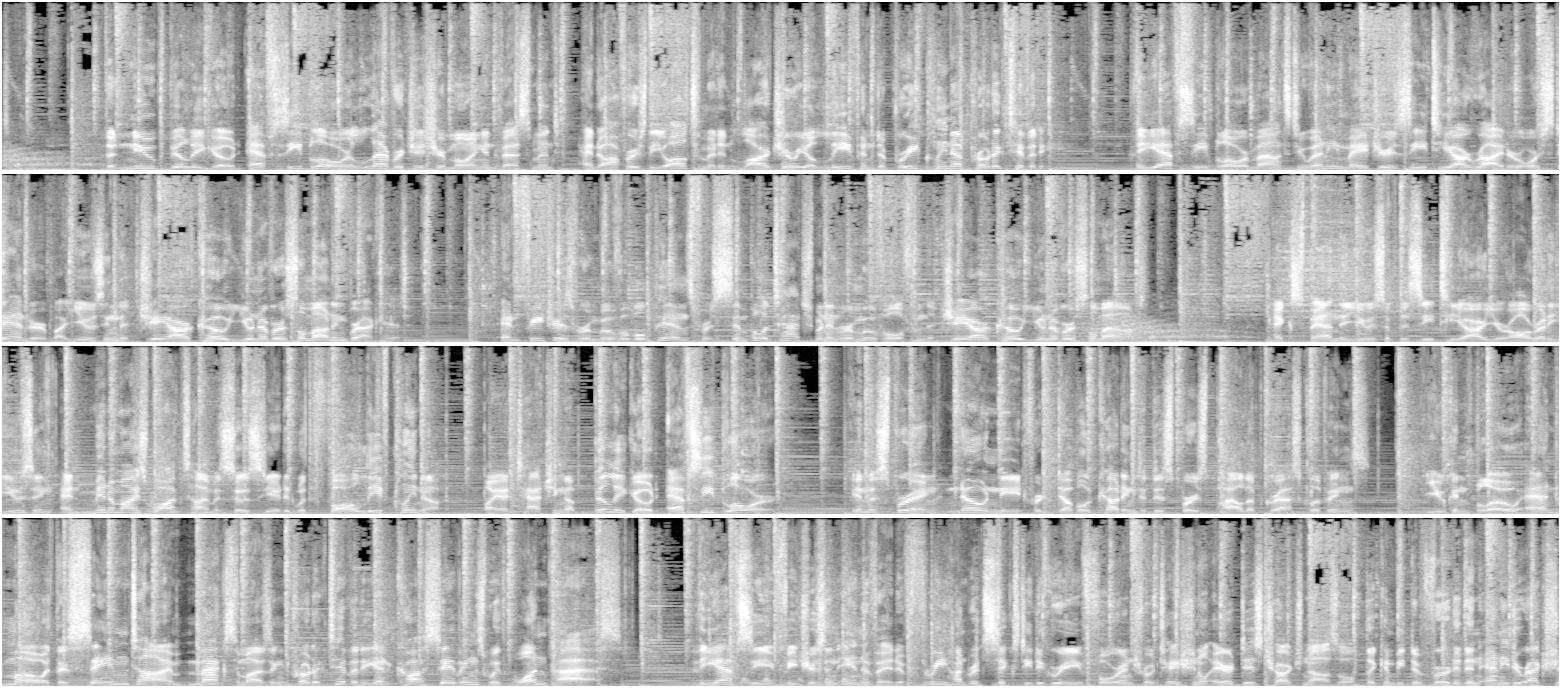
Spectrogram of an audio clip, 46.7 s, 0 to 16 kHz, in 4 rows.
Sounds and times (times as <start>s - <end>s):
Music: 0.0s - 46.7s
Speech: 0.8s - 14.7s, 15.4s - 20.3s, 21.2s - 46.7s.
